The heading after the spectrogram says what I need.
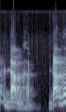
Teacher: डाकघर हो जाएगा। यह क है अपने आप तीसरे में यानी कि ग में परिवर्तित हो जाएगा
